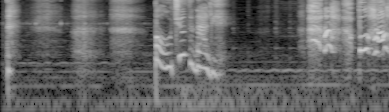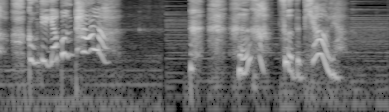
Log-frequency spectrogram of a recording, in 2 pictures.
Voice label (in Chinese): 女 动画 游戏 游戏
